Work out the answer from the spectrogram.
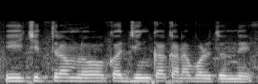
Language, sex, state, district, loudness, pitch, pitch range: Telugu, male, Telangana, Mahabubabad, -13 LUFS, 150 Hz, 145-160 Hz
